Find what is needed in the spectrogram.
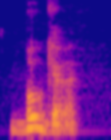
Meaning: plural of bougre
- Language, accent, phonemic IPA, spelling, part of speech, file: French, Canada, /buɡʁ/, bougres, noun, LL-Q150 (fra)-bougres.wav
